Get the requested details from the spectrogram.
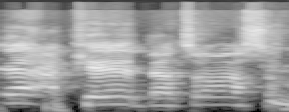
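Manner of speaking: pitched way up, teasing.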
